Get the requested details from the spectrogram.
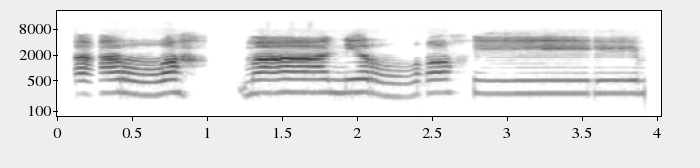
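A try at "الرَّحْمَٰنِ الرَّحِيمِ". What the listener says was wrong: A-nya nggak panjang Bu.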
